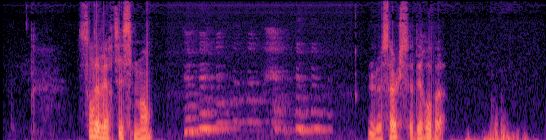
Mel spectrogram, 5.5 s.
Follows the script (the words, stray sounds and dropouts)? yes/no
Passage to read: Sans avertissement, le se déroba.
no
